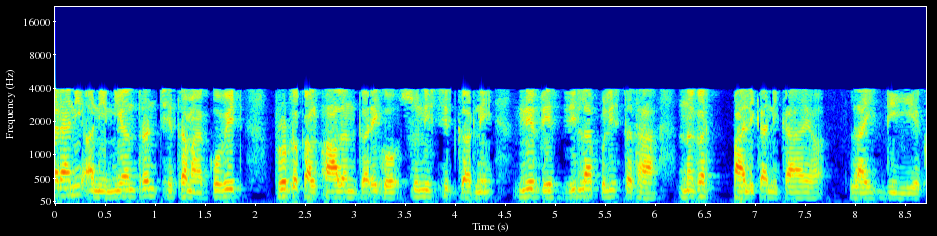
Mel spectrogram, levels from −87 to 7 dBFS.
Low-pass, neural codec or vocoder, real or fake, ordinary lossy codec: 7.2 kHz; none; real; AAC, 16 kbps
